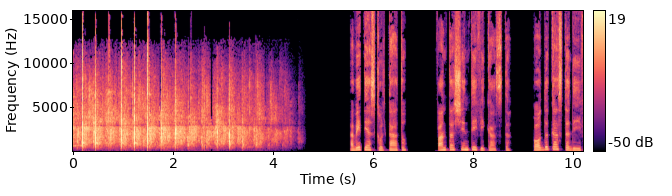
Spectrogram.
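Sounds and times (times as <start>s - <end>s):
audience applause: 0.0s - 4.6s
speech: 5.6s - 10.2s.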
